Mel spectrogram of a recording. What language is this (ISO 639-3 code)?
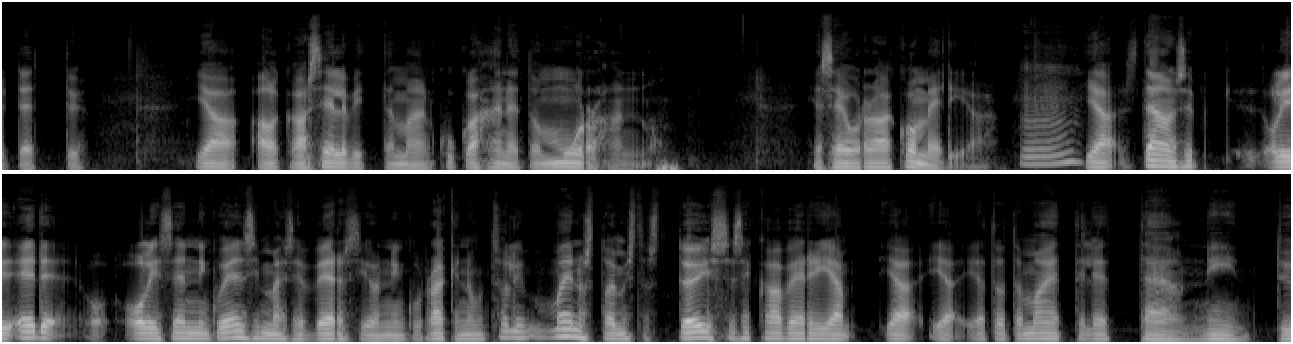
fin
